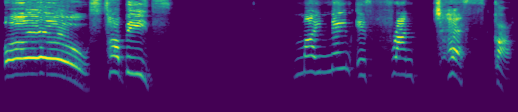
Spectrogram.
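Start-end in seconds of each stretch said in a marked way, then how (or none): 4.4-7.7 slow proud introduction. Shown as a demonstration. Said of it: "demo introduction".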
